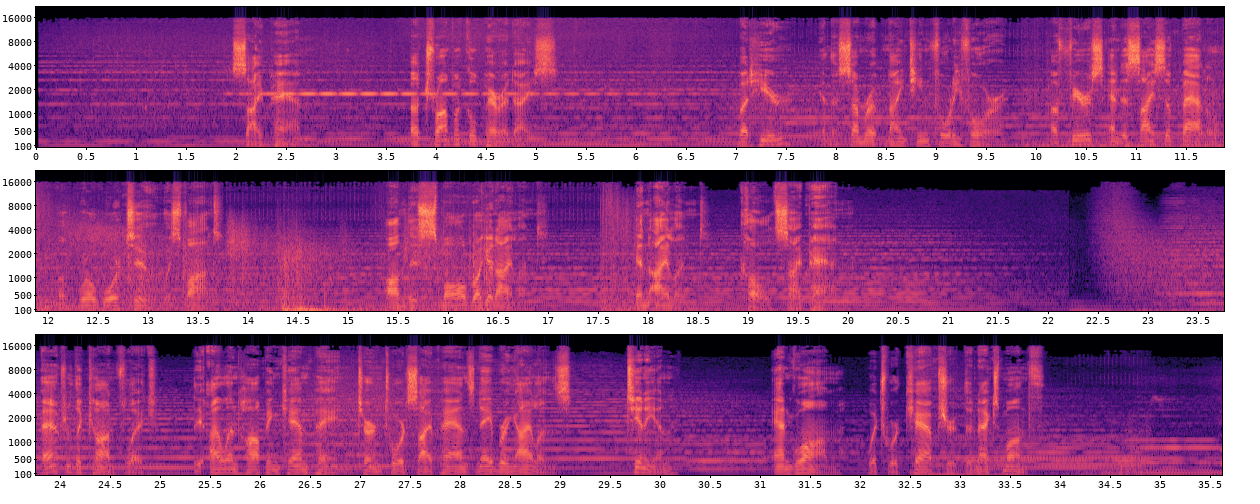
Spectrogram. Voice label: DOCUMENTARY; SAIPAN

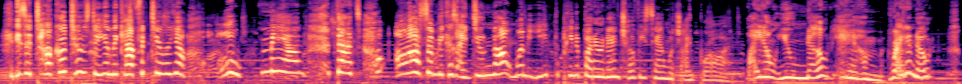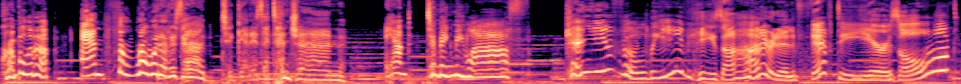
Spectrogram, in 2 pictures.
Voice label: Cartoon; Taco Tuesday

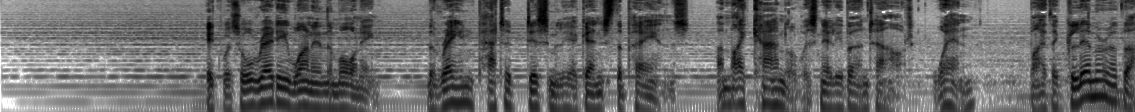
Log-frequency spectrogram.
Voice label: Audiobook

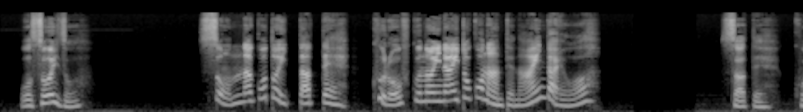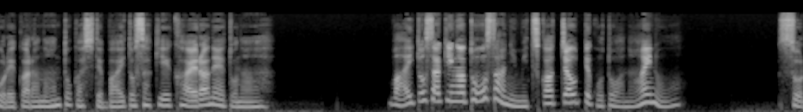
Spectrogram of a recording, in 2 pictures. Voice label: Cartoon

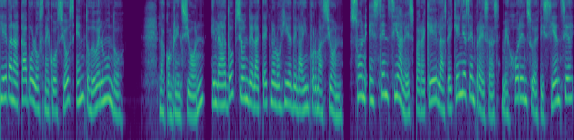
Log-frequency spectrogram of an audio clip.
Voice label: Technology bilingual

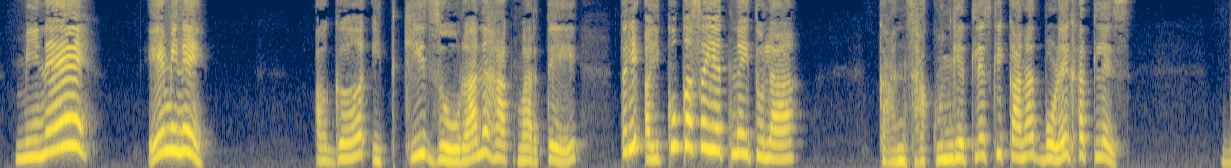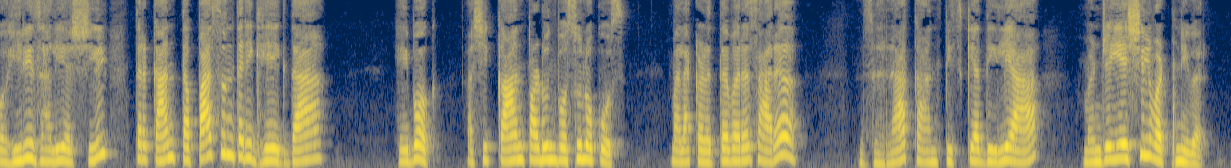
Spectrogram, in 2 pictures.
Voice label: Marathi Drama

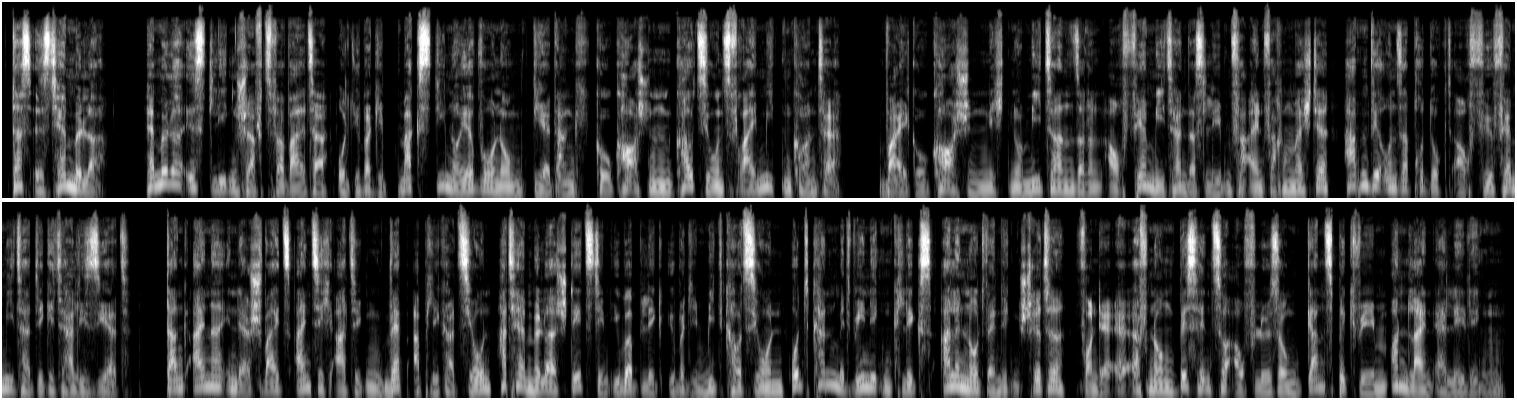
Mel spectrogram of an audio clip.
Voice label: Tutorial; GoCaution

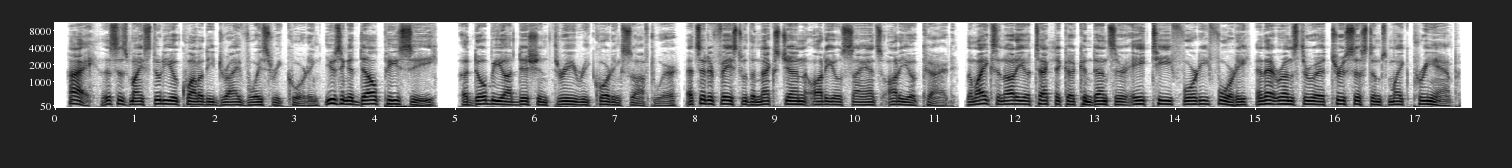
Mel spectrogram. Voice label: STUDIO QUALITY

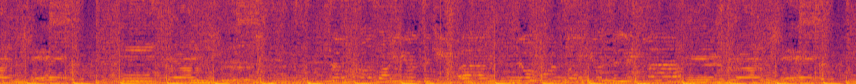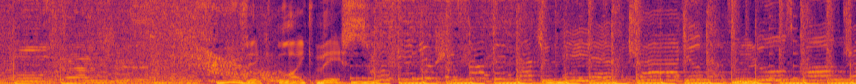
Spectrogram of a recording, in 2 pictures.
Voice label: Radio Imaging

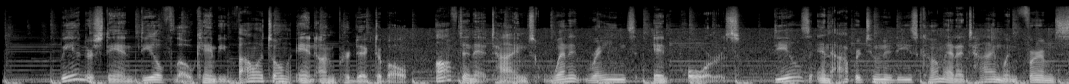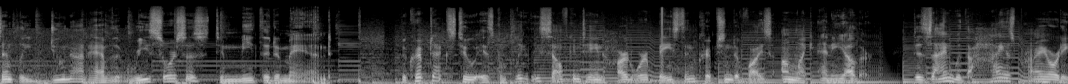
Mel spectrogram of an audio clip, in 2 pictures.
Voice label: Corporate Product Narration

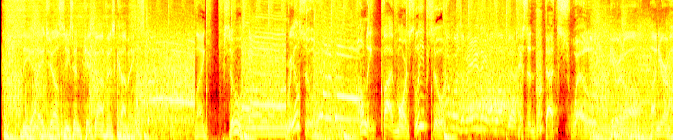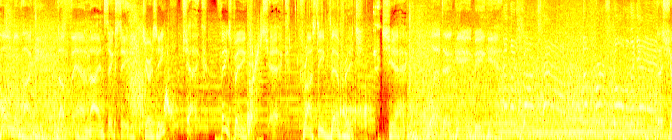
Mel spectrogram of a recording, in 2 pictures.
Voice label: SPORTS RADIO

